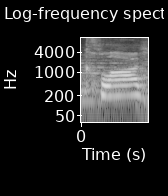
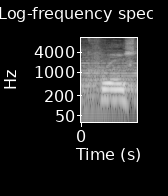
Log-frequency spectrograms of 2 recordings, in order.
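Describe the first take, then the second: First: The name is said with an l, like 'Claus'. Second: The name is said with an r, like 'crows'. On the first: "I think Claus makes a lot more sense" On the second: "you can also pronounce it Crows too"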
